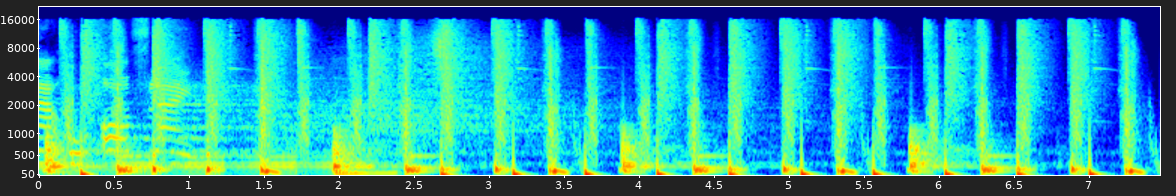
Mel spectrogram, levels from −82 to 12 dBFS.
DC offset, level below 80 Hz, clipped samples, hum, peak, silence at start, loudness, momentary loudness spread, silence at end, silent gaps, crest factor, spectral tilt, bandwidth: 0.2%; -18 dBFS; under 0.1%; none; 0 dBFS; 0 s; -16 LUFS; 4 LU; 0.05 s; none; 14 dB; -5 dB/octave; 17 kHz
